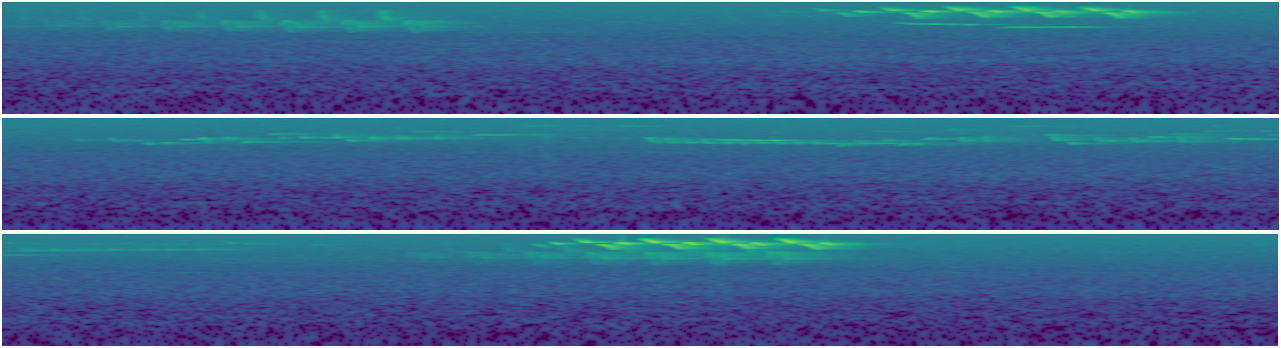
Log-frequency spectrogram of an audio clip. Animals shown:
Black-capped Chickadee (Poecile atricapillus), Ovenbird (Seiurus aurocapilla), Winter Wren (Troglodytes hiemalis), Black-and-white Warbler (Mniotilta varia)

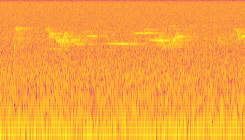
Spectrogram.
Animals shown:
Hermit Thrush (Catharus guttatus), Red-eyed Vireo (Vireo olivaceus), Hairy Woodpecker (Dryobates villosus)

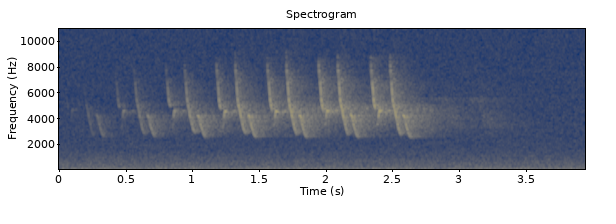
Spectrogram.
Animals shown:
Ovenbird (Seiurus aurocapilla)

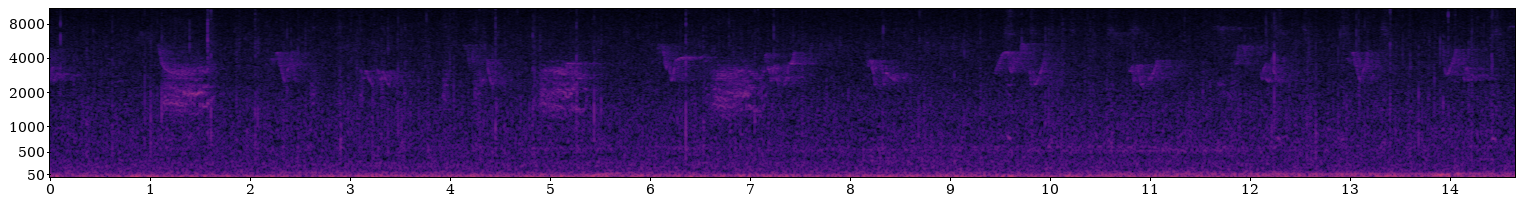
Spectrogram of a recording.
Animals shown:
Red-eyed Vireo (Vireo olivaceus), unknown mammal

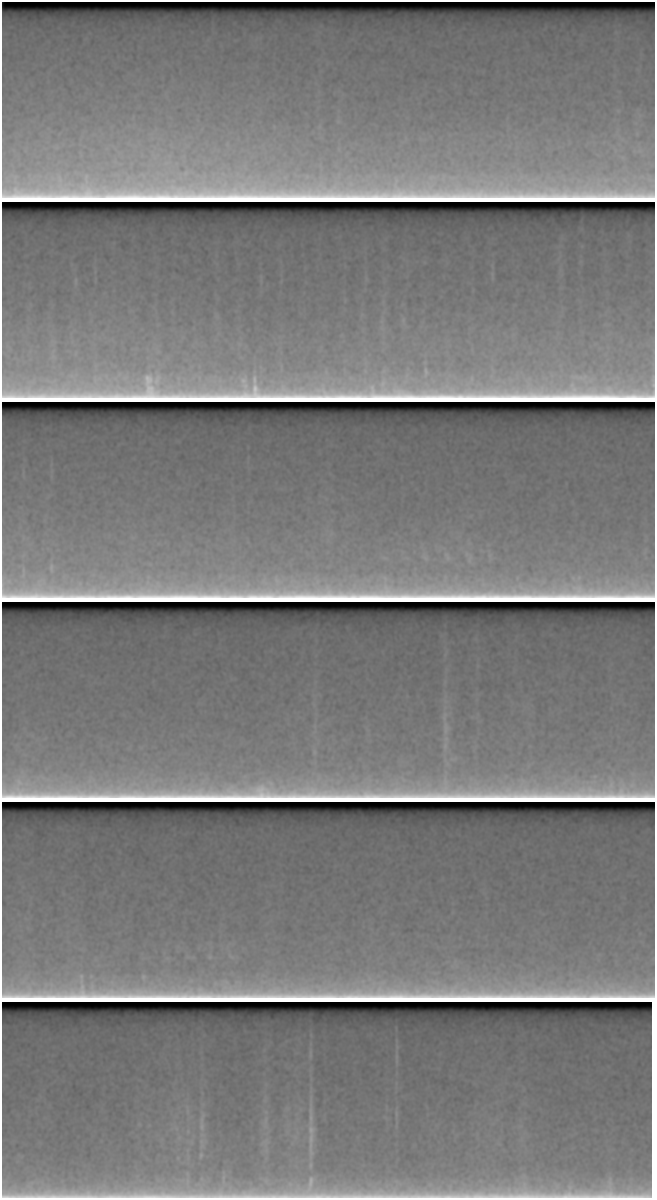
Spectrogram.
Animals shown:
Ovenbird (Seiurus aurocapilla)

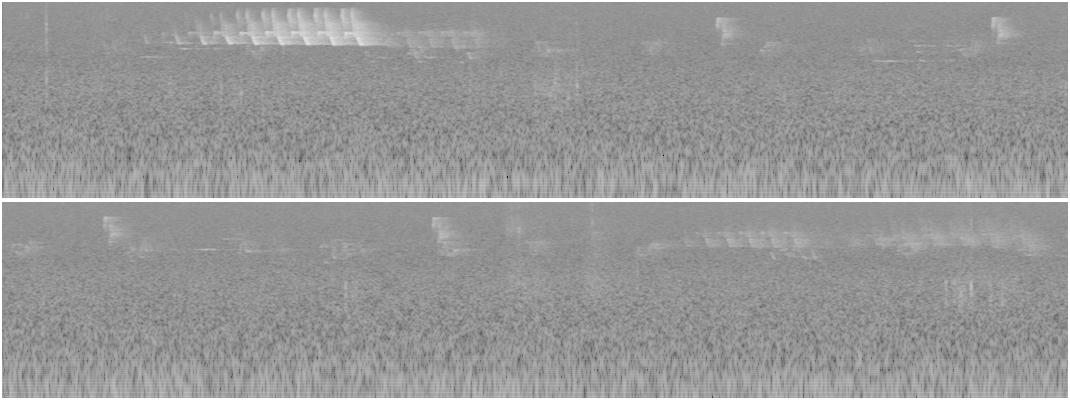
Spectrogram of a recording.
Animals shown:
American Robin (Turdus migratorius), Ovenbird (Seiurus aurocapilla), Hermit Thrush (Catharus guttatus), Least Flycatcher (Empidonax minimus), Red-eyed Vireo (Vireo olivaceus)

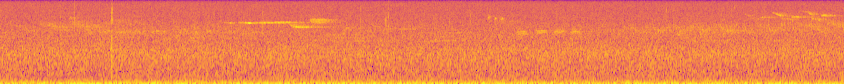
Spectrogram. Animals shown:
Black-throated Green Warbler (Setophaga virens), Ovenbird (Seiurus aurocapilla), Black-capped Chickadee (Poecile atricapillus), Blackburnian Warbler (Setophaga fusca), Black-throated Blue Warbler (Setophaga caerulescens)

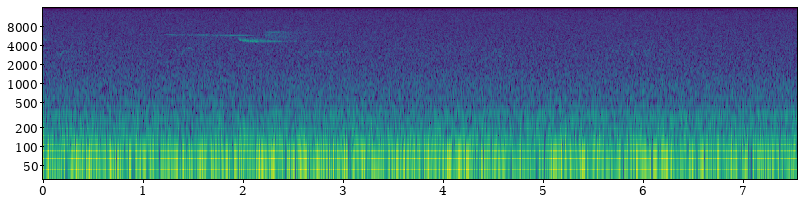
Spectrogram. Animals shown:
Black-throated Green Warbler (Setophaga virens)

